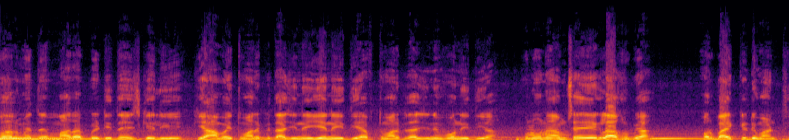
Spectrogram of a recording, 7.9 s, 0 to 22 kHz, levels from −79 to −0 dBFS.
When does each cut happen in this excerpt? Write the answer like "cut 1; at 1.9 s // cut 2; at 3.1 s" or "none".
cut 1; at 1.9 s // cut 2; at 5.0 s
